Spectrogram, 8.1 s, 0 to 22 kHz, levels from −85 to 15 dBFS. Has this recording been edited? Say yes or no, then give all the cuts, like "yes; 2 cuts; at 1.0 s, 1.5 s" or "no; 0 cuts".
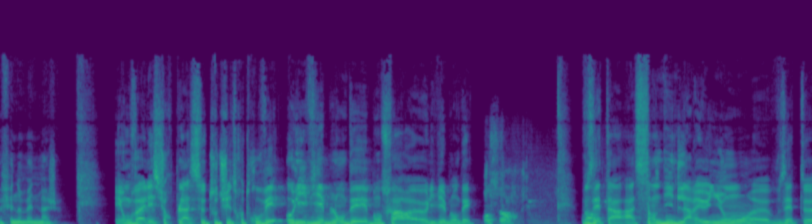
no; 0 cuts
